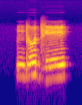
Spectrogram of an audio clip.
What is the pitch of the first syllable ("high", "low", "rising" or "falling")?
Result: rising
